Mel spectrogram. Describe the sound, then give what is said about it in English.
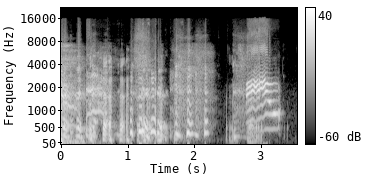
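A person gives a convincing cat-like meow, a single drawn-out wavering cry that rings out loudly right after a burst of lively chatter and laughter-like voices. “That was a real ass cat. Who did that? Which one of you made that noise?”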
